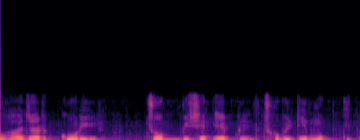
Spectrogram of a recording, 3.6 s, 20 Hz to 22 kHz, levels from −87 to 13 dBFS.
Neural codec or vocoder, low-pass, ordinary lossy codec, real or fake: codec, 24 kHz, 6 kbps, HILCodec; 7.2 kHz; none; fake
